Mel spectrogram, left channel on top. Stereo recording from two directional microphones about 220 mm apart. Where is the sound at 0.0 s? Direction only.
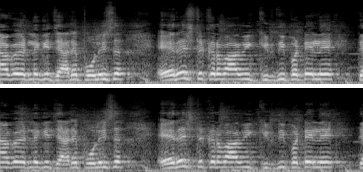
30° left (ahead or behind).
